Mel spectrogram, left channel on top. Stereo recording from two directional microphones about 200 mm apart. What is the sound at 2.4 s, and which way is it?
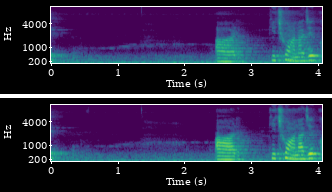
A woman's voice, 20° right (ahead or behind).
